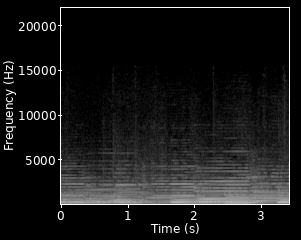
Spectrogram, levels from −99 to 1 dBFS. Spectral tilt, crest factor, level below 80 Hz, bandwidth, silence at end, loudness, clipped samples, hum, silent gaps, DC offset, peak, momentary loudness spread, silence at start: -6.5 dB/octave; 14 dB; -86 dBFS; 9.4 kHz; 0 s; -35 LUFS; under 0.1%; none; none; under 0.1%; -20 dBFS; 8 LU; 0 s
